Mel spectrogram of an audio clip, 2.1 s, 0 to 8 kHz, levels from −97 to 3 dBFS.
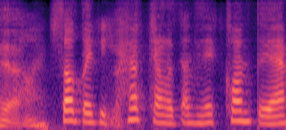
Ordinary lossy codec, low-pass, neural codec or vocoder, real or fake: none; none; codec, 16 kHz, 0.5 kbps, FreqCodec, larger model; fake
